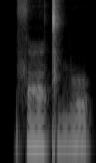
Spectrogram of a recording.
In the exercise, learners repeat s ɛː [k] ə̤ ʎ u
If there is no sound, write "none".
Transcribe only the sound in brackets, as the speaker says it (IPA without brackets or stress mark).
ǀ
